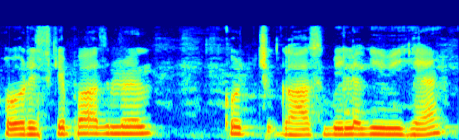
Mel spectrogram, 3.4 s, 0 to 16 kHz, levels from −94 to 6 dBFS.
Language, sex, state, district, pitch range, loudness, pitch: Hindi, male, Uttar Pradesh, Saharanpur, 155-180 Hz, -15 LUFS, 160 Hz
